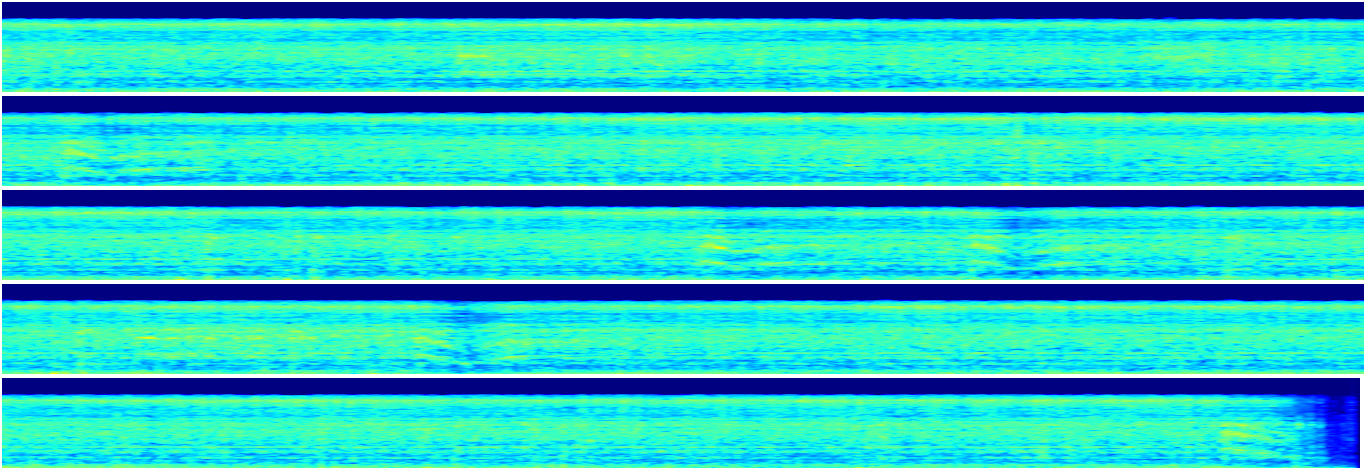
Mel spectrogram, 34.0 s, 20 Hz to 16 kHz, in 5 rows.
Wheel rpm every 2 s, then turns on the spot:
230, 230, 230, 220, 210, 230, 230, 230, 220, 190, 230, 200, 230, 240, 230, 230, 220.
none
